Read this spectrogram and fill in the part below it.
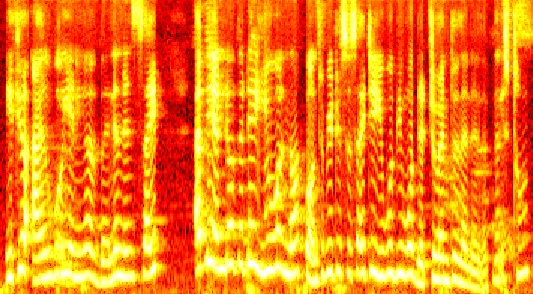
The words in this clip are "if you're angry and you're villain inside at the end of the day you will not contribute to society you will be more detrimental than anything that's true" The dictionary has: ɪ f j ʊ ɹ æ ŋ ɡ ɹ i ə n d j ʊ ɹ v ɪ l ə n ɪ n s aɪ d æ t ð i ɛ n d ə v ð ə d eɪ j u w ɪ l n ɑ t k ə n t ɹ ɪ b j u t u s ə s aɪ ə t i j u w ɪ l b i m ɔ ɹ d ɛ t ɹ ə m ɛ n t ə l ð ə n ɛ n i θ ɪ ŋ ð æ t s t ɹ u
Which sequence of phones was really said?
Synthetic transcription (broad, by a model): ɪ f j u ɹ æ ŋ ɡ i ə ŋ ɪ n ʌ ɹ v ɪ n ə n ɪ n s aɪ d æ t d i ɛ n d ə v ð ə d eɪ j u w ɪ l n ɑ t k ə n t ɹ ɪ b j u t u s ə s aɪ ə t i j u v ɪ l b i m ɔ ɹ d ɛ t ɹ ə m ɛ n t ə l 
